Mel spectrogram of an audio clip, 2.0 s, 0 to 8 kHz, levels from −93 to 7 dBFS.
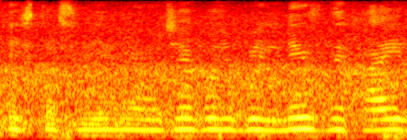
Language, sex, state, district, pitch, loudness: Hindi, male, Chandigarh, Chandigarh, 225 Hz, -15 LUFS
